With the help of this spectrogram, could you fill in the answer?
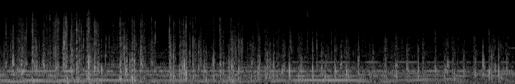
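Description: animal, horse galloping hooves

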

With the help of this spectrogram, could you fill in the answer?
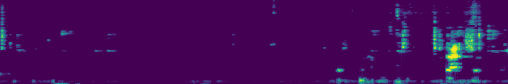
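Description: household object, paper pages being shuffled

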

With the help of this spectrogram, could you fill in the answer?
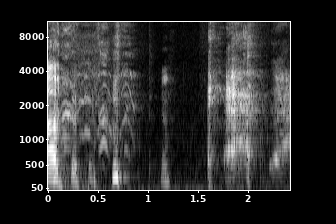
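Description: human body sound, coughing

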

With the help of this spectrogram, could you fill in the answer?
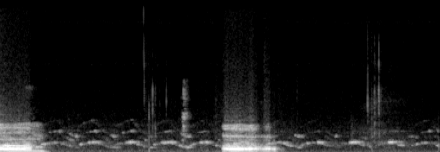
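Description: vehicle, ambulance siren passing

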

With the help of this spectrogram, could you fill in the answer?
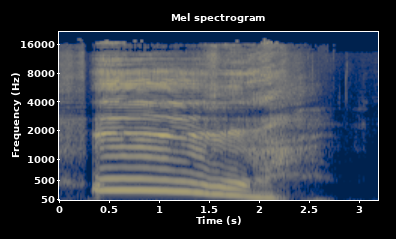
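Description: human body sound, deliberate fake yawn

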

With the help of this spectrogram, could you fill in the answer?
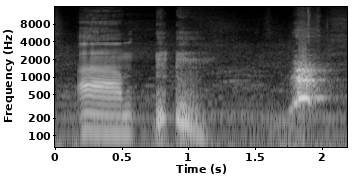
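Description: animal, dog barking angrily

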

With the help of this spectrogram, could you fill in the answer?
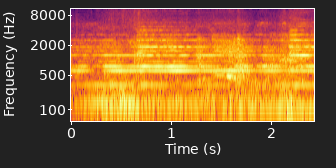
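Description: signal or alarm, church bells ringing

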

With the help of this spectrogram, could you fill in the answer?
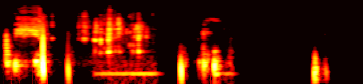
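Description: food or drink, crunching ice cubes

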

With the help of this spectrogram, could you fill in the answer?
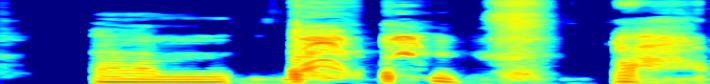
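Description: human body sound, coughing and throat clearing

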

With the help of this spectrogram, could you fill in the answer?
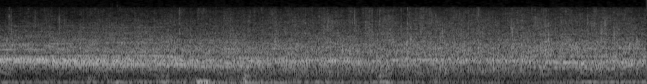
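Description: sound effect, soundboard crowd cheering effect

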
